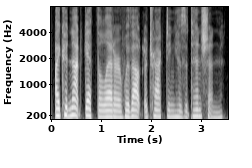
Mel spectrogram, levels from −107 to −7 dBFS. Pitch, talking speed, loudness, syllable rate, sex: 160 Hz, 170 wpm, -20 LUFS, 4.9 syllables/s, female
